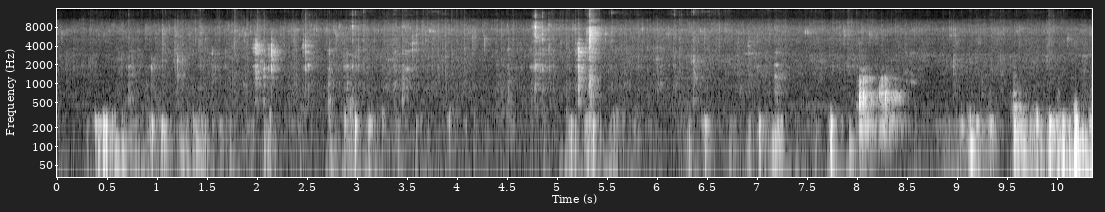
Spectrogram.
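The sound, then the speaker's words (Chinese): Food sizzles steadily in a hot pan as it is pan-fried golden brown on both sides with a little garlic and salt added, a constant hiss with scattered crackles and pops, punctuated by low knocks and clatters of a utensil stirring. No one speaks. “啊，两边让它煎得焦黄，其实大部大致上我们就完成了这个煎的部分。”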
